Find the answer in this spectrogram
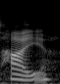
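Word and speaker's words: haj: Okay, well this one, you know, this is high. Hi. It's high. He's short. Short. Hi. Hi. Pronounced the same as hi, like saying hi.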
